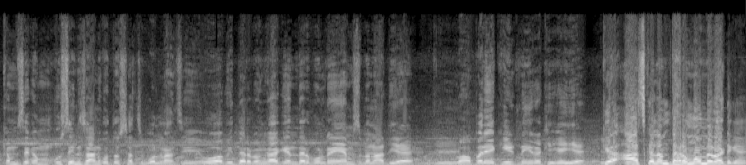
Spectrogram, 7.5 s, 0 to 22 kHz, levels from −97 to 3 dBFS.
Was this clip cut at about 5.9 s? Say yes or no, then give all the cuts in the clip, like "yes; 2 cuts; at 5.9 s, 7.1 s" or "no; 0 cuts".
yes; 1 cut; at 5.9 s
